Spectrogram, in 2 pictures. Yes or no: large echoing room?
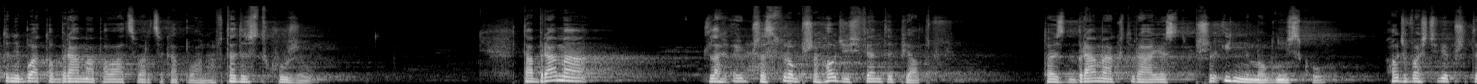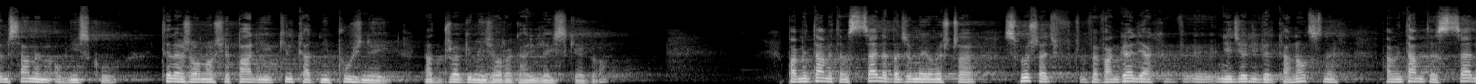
yes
